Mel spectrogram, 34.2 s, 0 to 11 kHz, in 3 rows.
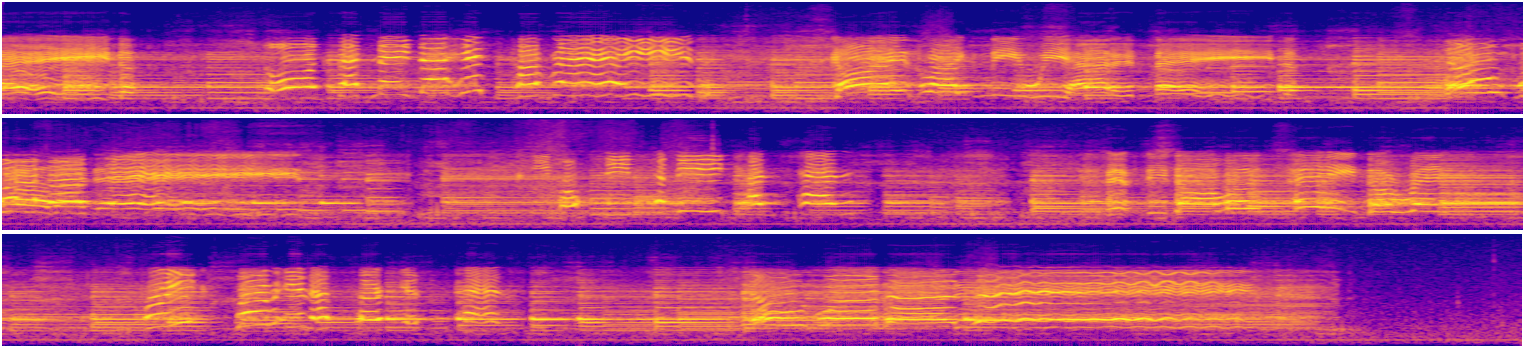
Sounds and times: Music: 0:00.0 - 0:33.0
Female singing: 0:15.5 - 0:17.9, 0:23.9 - 0:26.7, 0:28.4 - 0:32.2.

